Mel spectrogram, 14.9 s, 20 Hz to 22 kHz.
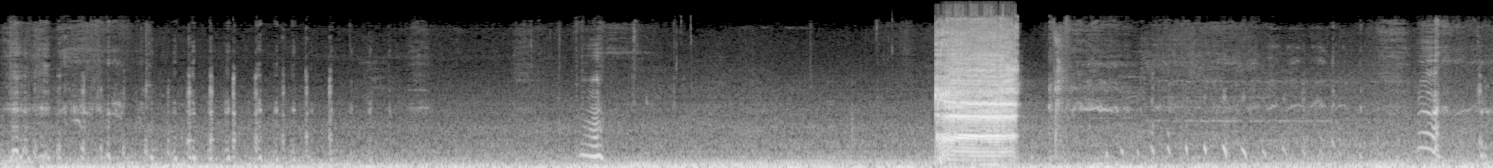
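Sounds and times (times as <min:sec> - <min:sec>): car engine rumble: 0:00.0 - 0:09.5, 0:10.2 - 0:14.9
road noise: 0:00.0 - 0:14.9
person belching loudly: 0:09.4 - 0:10.2.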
